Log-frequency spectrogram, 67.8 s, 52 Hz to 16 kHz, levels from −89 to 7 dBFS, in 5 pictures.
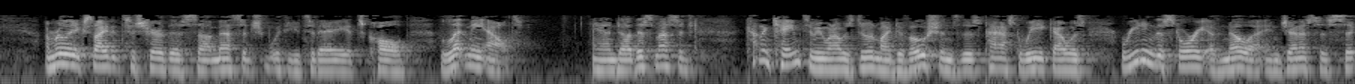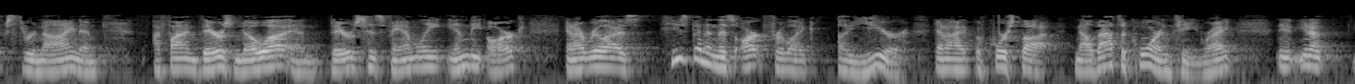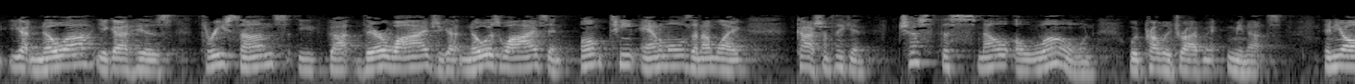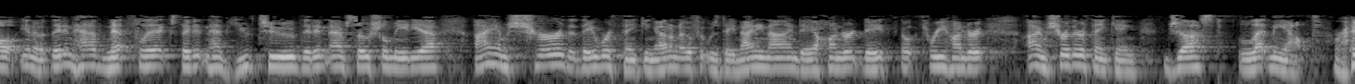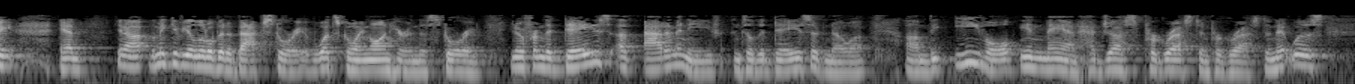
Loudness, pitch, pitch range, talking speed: -26 LUFS, 155 Hz, 140-170 Hz, 185 wpm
